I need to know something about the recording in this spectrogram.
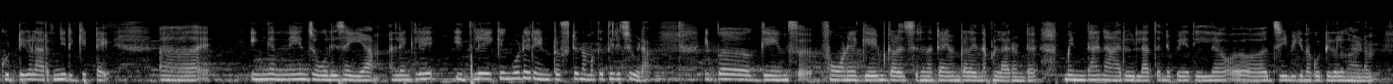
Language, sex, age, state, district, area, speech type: Malayalam, female, 18-30, Kerala, Idukki, rural, spontaneous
